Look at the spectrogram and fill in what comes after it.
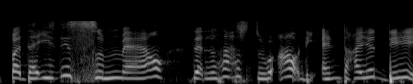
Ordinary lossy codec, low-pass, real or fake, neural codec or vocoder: none; none; real; none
